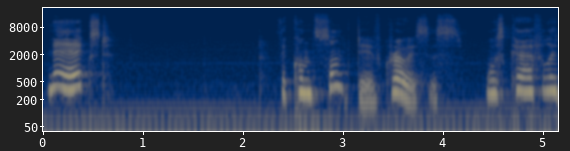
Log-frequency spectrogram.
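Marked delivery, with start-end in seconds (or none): 0.0-0.7 loud call for the next patient; sharp call down the waiting room. Acted. Assistant calling the next patient, loud call.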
